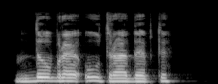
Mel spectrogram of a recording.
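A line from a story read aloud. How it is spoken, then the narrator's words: Even, level voice. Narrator (Russian): ровным голосом произнес Георг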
